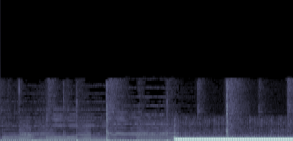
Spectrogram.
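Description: A quick run of telephone keypad tones dialing a toll-free number for a Blockbuster video rental store, several short beeps in succession, then a steady loud dial or ringback tone holds to the end.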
